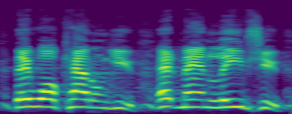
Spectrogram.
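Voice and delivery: ordinary talk

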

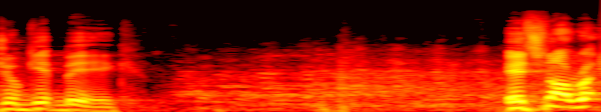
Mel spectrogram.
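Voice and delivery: ordinary talk

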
